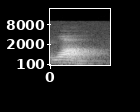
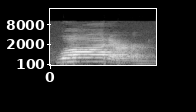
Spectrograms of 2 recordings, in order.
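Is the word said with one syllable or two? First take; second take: one; two. First: The second syllable is cut off. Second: Both syllables are fully voiced. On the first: The speaker calls it wrong. "you might say wa" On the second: The speaker calls it right. "continue voicing through to the second syllable"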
